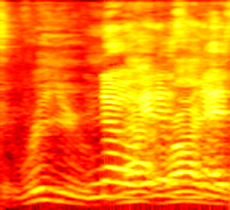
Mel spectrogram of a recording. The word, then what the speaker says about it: Ryu: What's that other guy that you said we pronounced wrong? I was so mad. It's Ryu.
